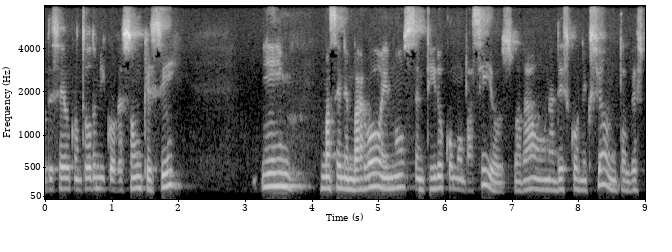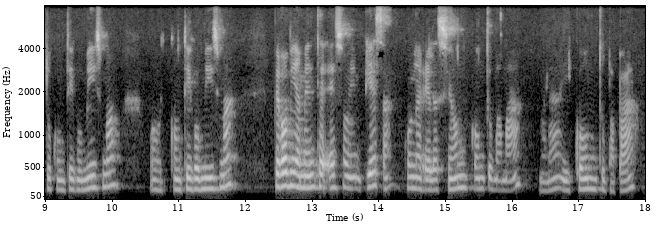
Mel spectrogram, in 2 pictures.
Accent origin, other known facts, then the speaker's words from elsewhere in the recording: Netherlands; Spanish is a second language; yo como soy holandesa, que tuvieron que reconstruir el país después de esas dos guerras mundiales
